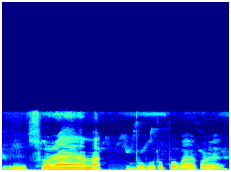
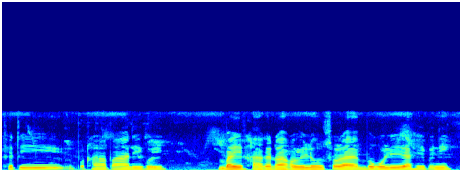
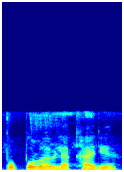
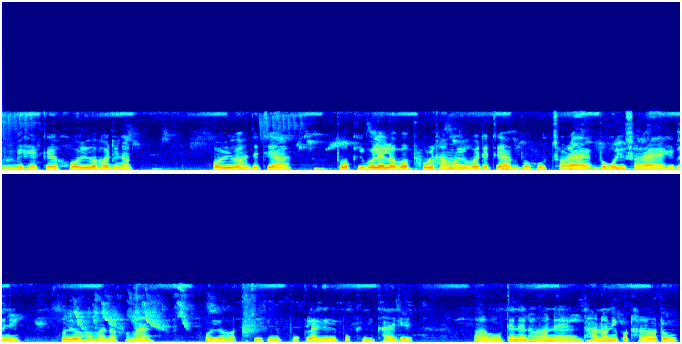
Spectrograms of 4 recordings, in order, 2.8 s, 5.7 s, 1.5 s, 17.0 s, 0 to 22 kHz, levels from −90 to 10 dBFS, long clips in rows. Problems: constant background noise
